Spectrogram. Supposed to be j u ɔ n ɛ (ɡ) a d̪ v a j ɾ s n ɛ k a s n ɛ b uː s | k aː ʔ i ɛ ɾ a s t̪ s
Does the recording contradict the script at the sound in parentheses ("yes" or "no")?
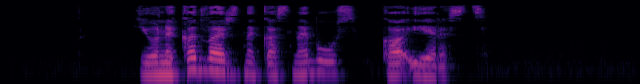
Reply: yes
